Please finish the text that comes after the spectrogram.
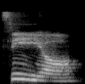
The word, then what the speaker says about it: zio: Then we have zio. So once again, even though this is a singular Z, even though it starts the word off, no matter where the Z is and how many you see, it's always going to be that pizza sound.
